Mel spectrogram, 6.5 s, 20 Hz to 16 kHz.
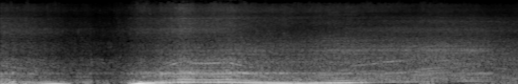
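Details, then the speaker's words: Porsche 986 Boxster after accident repair (suspension leg, sill), first road test, drive-by recorded from outside: pulls away with engine note rising smoothly and fading past, no misfire or knock; drives smoother, normal acceleration. "Half green, half silver, red wheel, silver wheels. But it certainly drives good."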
